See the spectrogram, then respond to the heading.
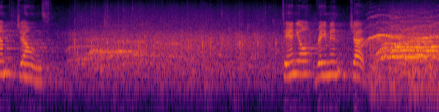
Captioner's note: applause; applause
